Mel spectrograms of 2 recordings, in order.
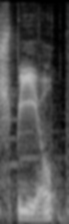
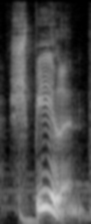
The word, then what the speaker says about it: spiel: I always hear it pronounced as spiel with like the CH in there. I never hear someone say spiel. Yeah. No one says spiel. People always say spiel.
